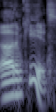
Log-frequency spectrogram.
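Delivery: breezy, nonchalant, matter-of-fact, offhand tone. Answering the other speaker's question: said nonchalantly. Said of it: "you just said it so nonchalantly".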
